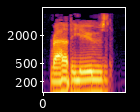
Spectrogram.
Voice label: "radiused", English; adjectives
